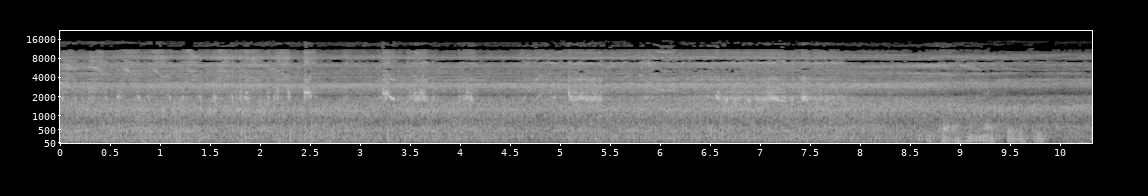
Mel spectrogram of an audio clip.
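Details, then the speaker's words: Steady high hiss of suction with intermittent high-pitched drill bursts: a dental high-speed handpiece sectioning a two-rooted lower molar (tooth number 30) into two pieces during extraction, patient awake and reporting no pain. "I'm going to go ahead and turn the suction on right now so you're not really going to be able to hear as much what I'm saying"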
